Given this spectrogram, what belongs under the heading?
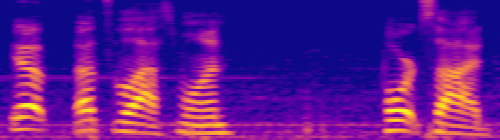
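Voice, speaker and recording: A woman's voice: lowish voice, unhurried, noisy background, close to an everyday voice. A woman playing a dry, no-nonsense shipwright in a video game, casual and unimpressed. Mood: wry, suspicious. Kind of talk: cinematic game acting.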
